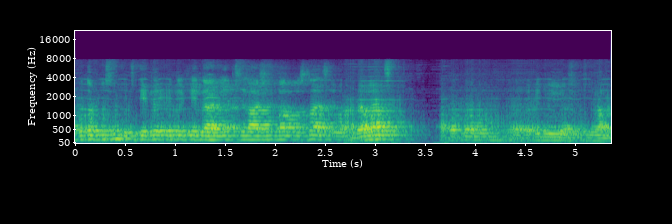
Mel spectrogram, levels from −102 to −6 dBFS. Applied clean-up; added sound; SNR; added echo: neural separator model SepFormer DNS4.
